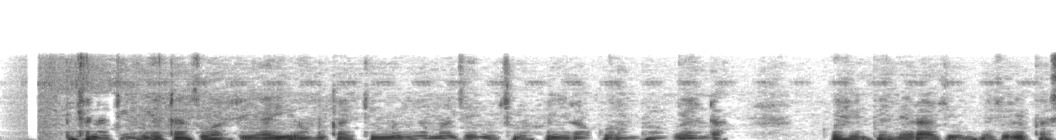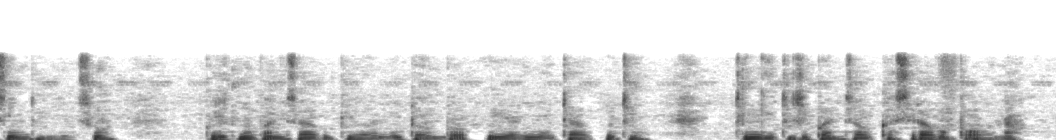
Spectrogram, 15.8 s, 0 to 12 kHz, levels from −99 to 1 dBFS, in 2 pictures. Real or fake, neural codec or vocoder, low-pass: real; none; 7.2 kHz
